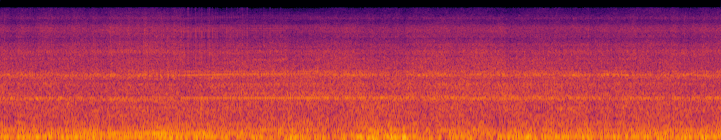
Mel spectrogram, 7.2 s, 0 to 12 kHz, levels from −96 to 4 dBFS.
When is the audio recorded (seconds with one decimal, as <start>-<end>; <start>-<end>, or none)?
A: 1.8-3.2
